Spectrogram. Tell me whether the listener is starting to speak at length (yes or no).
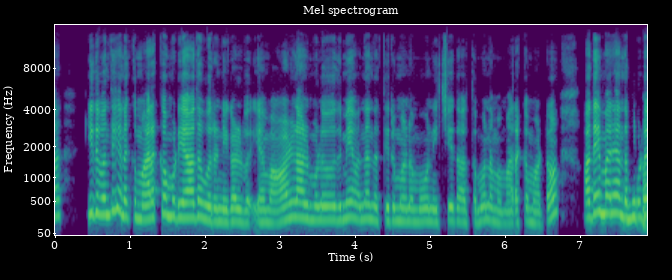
no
